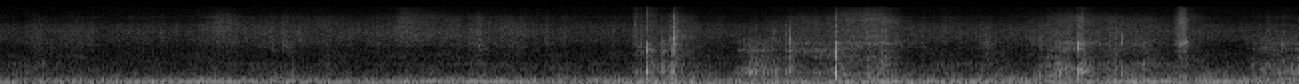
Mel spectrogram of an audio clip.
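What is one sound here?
Fingers rustle through hair close by.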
